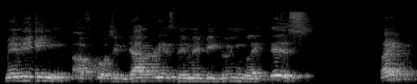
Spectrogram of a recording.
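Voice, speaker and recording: Leading a speaking workshop, this man explains things patiently and calls volunteers up to the front. His voice is fairly high, steady and warm, with a measured pace. The mic is far away in an echoey hall.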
